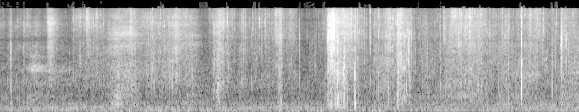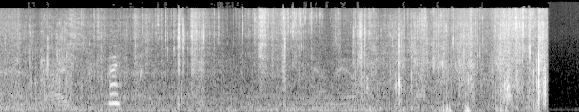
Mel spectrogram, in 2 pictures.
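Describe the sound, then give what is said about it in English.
Footsteps crunch over loose rocks on a path down a hill, a steady run of gritty steps with a few sharper scrapes, while muffled voices murmur underneath. “It's just, there's a rock crunching, but they're trying to debate how to get down the thing, down the hill.”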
